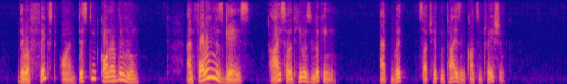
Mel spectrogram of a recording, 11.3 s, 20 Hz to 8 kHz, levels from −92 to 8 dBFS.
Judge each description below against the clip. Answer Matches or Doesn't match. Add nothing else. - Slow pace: Matches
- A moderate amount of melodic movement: Doesn't match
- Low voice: Matches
